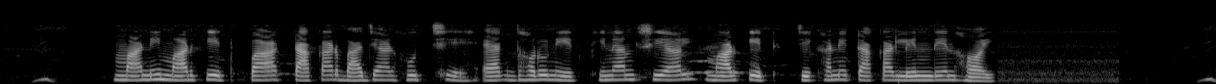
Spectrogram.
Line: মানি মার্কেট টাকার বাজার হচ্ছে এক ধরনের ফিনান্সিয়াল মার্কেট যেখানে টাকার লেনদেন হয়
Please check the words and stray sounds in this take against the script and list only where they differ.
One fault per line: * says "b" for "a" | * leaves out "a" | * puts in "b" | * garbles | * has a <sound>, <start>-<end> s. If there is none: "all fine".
* puts in "বা"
